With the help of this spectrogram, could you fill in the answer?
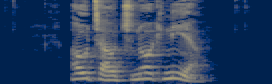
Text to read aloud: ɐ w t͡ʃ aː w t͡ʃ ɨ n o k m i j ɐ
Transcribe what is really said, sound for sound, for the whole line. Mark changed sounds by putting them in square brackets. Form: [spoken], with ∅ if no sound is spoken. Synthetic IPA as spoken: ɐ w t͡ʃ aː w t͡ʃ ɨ n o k [n] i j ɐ

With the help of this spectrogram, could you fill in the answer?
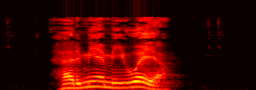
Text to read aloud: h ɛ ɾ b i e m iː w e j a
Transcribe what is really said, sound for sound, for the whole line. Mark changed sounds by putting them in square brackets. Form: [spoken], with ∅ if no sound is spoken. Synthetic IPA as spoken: h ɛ ɾ [m] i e m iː w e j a

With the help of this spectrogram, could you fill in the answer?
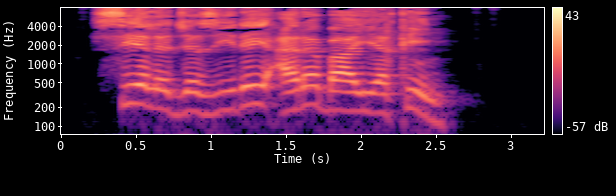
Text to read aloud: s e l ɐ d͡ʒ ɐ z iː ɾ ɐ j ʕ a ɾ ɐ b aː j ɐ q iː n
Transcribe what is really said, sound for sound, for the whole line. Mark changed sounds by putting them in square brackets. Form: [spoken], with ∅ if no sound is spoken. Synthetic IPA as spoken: s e l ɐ d͡ʒ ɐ z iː ɾ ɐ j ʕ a ɾ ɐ b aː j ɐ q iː n

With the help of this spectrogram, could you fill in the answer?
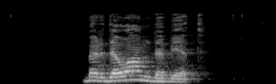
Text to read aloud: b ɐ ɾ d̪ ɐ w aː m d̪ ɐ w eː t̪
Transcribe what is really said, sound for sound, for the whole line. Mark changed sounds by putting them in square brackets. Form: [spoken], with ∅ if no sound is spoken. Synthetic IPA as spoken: b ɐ ɾ d̪ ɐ w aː m d̪ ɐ [b] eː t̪

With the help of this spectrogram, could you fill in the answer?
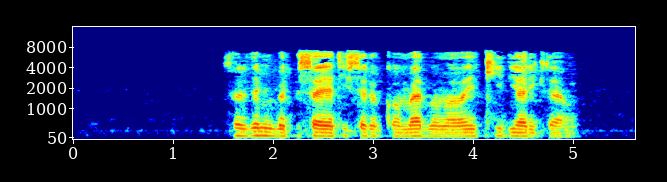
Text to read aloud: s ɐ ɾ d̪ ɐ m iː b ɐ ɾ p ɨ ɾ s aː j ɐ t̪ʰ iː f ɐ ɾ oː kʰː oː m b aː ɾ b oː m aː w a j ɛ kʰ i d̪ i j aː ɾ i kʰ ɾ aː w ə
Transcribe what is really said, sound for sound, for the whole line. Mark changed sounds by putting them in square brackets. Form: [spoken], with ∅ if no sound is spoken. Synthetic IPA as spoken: s ɐ ɾ d̪ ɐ m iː b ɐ ɾ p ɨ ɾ s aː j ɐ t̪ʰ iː [s] ɐ ɾ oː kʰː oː m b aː ɾ b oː m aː w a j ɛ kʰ i d̪ i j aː ɾ i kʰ ɾ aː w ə

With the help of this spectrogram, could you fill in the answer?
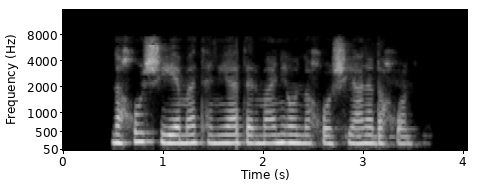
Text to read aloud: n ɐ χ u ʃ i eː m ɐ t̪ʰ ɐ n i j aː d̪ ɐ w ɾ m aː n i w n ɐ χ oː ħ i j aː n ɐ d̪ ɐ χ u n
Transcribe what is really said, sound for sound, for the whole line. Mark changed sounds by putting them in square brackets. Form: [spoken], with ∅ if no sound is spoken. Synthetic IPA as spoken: n ɐ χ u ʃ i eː m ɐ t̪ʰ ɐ n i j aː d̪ ɐ [∅] ɾ m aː n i w n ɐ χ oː [ʃ] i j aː n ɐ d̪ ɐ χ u n

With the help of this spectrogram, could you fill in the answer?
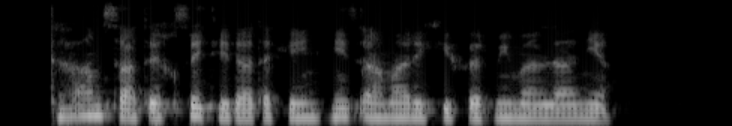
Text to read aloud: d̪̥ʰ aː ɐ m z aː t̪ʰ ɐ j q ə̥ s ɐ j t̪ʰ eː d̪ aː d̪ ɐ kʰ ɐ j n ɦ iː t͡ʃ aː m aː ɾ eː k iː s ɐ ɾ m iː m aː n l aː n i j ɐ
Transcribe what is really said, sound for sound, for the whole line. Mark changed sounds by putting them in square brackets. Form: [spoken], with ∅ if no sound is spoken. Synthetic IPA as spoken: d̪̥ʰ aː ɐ m [s] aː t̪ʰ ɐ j q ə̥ s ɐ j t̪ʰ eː d̪ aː d̪ ɐ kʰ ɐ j n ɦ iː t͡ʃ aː m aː ɾ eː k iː [f] ɐ ɾ m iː m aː n l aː n i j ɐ

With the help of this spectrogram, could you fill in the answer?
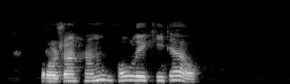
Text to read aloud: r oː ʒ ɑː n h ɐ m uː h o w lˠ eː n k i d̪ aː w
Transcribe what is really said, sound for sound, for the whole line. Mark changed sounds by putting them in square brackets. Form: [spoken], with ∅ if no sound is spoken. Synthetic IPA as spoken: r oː ʒ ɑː n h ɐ m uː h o w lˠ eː [∅] k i d̪ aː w

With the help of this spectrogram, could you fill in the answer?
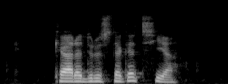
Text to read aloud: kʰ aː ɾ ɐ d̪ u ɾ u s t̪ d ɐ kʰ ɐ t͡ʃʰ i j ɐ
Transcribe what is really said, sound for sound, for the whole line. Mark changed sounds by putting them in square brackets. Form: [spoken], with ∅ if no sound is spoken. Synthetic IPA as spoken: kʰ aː ɾ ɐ d̪ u ɾ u s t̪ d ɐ [k] ɐ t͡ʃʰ i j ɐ

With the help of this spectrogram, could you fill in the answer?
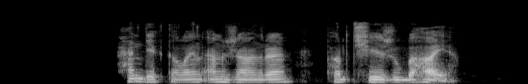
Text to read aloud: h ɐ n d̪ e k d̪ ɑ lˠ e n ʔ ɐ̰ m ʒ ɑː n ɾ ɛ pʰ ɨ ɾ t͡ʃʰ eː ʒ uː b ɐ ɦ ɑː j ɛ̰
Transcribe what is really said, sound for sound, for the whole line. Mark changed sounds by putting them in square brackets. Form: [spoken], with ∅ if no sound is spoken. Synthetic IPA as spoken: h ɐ n d̪ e k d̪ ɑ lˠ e n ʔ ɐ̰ m ʒ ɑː n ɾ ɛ pʰ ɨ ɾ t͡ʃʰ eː ʒ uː b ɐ ɦ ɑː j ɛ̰

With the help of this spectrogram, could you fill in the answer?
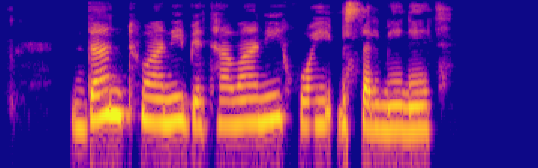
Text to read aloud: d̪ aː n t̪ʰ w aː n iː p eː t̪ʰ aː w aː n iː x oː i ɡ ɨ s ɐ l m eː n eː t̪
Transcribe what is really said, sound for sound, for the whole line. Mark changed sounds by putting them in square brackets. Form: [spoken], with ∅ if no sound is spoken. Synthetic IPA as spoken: d̪ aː n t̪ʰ w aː n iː [b] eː t̪ʰ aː w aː n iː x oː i [b] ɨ s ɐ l m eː n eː t̪

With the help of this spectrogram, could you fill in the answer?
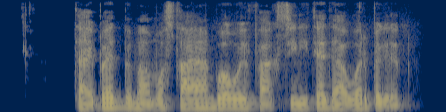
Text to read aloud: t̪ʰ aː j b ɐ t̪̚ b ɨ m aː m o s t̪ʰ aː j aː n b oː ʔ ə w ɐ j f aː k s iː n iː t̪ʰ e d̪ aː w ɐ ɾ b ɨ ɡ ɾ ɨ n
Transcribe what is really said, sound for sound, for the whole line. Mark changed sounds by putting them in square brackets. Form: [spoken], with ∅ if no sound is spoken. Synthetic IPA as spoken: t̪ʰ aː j b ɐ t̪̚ b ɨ m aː m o s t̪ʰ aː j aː n b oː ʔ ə w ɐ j f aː k s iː n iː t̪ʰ e d̪ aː w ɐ ɾ b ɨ ɡ ɾ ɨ n

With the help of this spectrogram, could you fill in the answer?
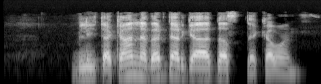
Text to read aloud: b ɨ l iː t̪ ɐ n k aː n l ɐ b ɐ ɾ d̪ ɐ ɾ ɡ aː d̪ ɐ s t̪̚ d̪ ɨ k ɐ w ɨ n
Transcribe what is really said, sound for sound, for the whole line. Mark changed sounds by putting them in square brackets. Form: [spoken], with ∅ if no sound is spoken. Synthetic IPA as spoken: b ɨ l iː t̪ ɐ [∅] k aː n l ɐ b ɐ ɾ d̪ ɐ ɾ ɡ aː d̪ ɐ s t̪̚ d̪ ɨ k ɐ w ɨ n

